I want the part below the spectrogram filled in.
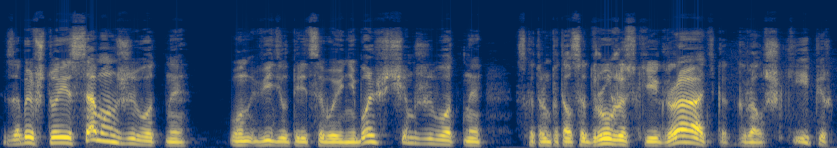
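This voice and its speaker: A man reading an audiobook in measured, expressive narration. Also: fairly low pitch, no room sound, clean studio sound. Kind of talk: scripted narration.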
